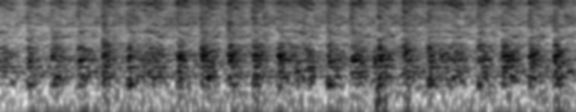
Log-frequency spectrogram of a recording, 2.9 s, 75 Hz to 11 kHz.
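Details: 2017 Freightliner Sprinter 3.0 L diesel that shakes, loses power and keeps misfiring after the customer replaced two injectors; cranking rhythm is lopsided, about four beats a second with one stroke lighter, pointing to a dead-compression cylinder despite an earlier compression check seeming fine.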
